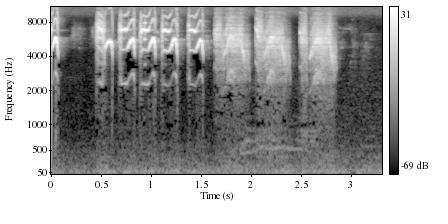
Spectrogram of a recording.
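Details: Crested jay 'tembakan' song recorded to train other birds and draw them into singing: five quick warbled high notes followed by three longer harsh, buzzy bursts, all at high pitch.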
